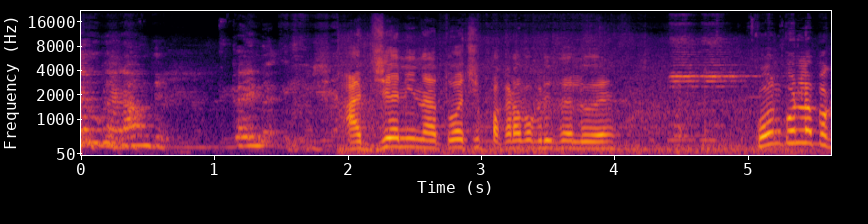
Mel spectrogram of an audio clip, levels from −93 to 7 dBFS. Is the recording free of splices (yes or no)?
no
